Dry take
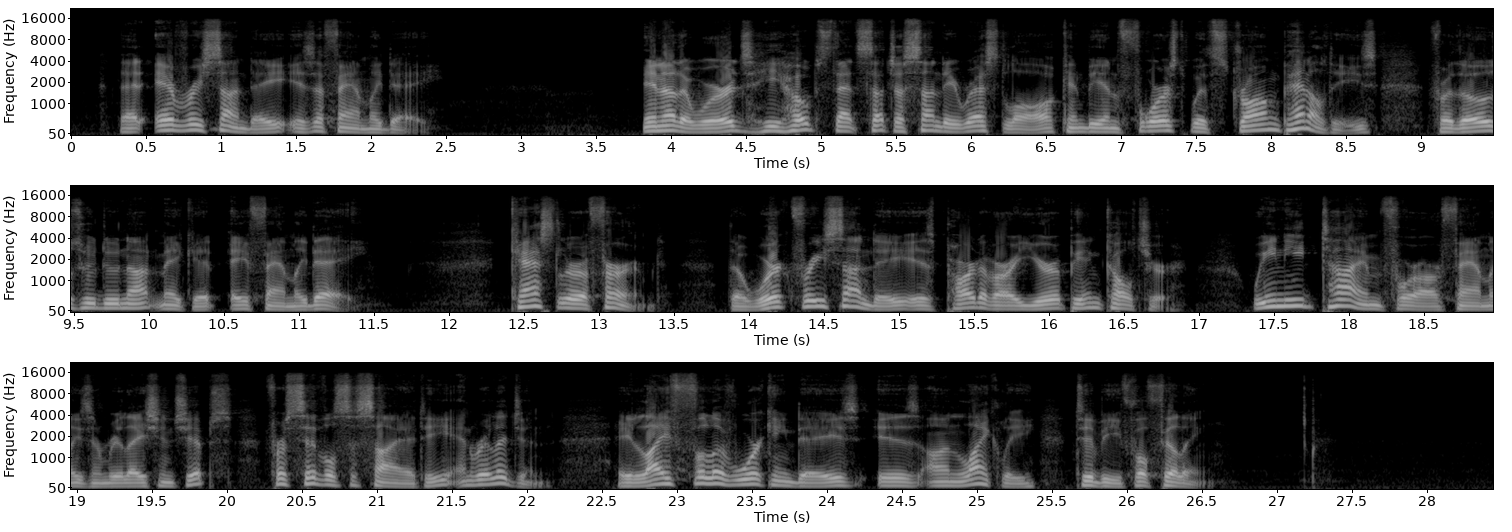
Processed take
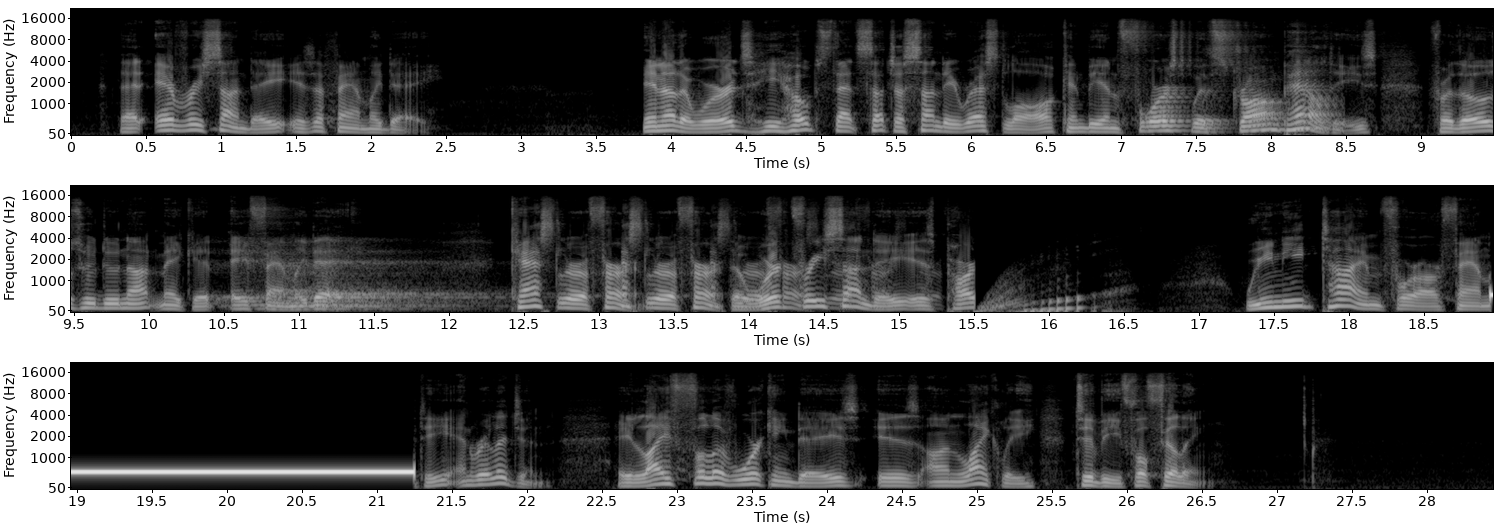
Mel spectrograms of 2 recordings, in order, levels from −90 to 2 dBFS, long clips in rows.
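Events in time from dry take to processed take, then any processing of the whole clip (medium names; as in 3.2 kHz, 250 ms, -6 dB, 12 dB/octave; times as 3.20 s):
1.45–1.95 s: distance through air 150 m
7.01–8.49 s: flutter echo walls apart 9.1 m, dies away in 0.41 s
10.37–11.25 s: reverb throw, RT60 2.9 s, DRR 5.5 dB
12.56–13.23 s: echo throw 590 ms, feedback 40%, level -0.5 dB
15.50 s: tape start 2.30 s
18.94–21.25 s: bleep 551 Hz -8 dBFS
25.25–26.43 s: treble shelf 3.1 kHz -> 4.6 kHz +10.5 dB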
